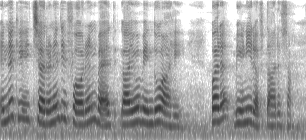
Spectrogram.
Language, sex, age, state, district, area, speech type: Sindhi, female, 60+, Maharashtra, Thane, urban, read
